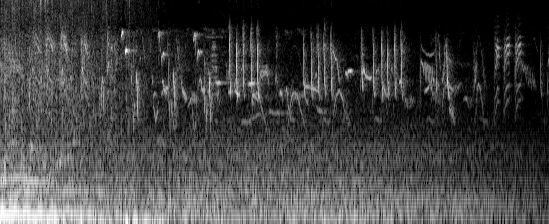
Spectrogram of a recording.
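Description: Small birds chirping in quick repeated trills over the steady splash of a fountain's water jets, all of it fading out near the end.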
